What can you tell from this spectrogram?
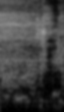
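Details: An adult with a tracheostomy coughs around the tube with the tube plugged, for the first time, and recreates it on purpose: a single brief, airy, harsh cough burst. Says the throat feels very open.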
